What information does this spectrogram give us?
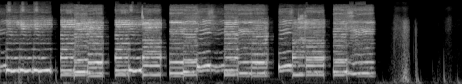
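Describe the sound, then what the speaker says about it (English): A vocal chop in a song made in GarageBand: short, bright, pitched vocal stabs in a choppy rhythm with clean gaps between them. A faint breathy tail closes it. "but like, this is the vocal chop."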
